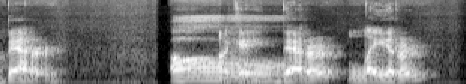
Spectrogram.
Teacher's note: Itu di tengah-tengah dua huruf vokal, bunyi vokal maksud saya. Jadi bunyinya berubah jadi soft D.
